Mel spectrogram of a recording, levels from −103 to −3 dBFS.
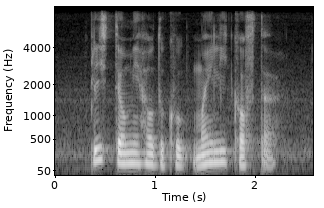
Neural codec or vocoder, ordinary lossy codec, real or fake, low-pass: none; none; real; 7.2 kHz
